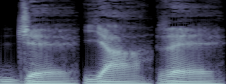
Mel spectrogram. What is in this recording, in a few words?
"jeyare", concat syllables; Affixing experiment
